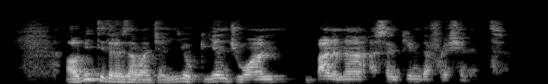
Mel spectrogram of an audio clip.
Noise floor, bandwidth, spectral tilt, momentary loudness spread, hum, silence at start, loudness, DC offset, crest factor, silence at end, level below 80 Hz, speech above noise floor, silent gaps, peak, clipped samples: -42 dBFS; 8.4 kHz; -4.5 dB/octave; 18 LU; none; 0.25 s; -21 LUFS; under 0.1%; 22 dB; 0.45 s; -64 dBFS; 21 dB; none; -2 dBFS; under 0.1%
